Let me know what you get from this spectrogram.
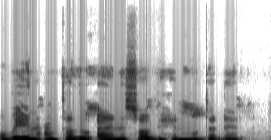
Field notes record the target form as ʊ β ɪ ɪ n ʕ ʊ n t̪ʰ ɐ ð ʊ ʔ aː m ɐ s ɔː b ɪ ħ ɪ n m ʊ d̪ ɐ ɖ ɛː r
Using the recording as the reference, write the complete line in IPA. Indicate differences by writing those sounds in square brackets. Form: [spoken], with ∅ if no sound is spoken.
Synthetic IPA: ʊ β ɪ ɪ n ʕ ʊ n t̪ʰ ɐ ð ʊ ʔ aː [n] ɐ s ɔː b ɪ ħ ɪ n m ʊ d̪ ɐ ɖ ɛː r

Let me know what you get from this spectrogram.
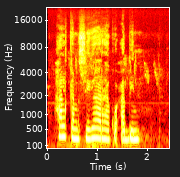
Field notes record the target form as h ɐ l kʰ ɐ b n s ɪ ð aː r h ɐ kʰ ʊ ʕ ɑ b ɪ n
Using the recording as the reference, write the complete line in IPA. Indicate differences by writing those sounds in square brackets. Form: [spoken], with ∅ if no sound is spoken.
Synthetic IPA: h ɐ l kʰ ɐ [∅] n s ɪ [ɣ] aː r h ɐ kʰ ʊ ʕ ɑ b ɪ n

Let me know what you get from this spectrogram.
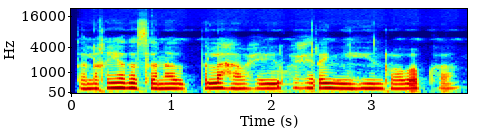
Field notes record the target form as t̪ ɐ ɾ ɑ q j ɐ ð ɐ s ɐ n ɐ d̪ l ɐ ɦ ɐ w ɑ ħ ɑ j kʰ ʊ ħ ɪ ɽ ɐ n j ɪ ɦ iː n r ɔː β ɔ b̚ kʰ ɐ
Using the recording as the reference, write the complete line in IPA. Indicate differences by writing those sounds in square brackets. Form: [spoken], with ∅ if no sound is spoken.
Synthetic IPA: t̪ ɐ [l] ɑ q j ɐ ð ɐ s ɐ n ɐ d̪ l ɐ ɦ ɐ w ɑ ħ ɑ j kʰ ʊ ħ ɪ [ɾ] ɐ n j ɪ ɦ iː n r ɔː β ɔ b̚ kʰ ɐ

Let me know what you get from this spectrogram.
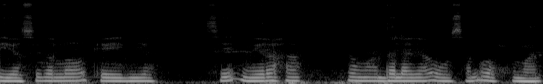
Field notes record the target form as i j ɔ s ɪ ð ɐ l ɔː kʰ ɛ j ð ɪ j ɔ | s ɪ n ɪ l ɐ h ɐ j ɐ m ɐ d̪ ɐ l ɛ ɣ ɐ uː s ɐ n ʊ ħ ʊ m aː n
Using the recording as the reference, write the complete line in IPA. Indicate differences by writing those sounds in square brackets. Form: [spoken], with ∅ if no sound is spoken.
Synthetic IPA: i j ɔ s ɪ ð ɐ l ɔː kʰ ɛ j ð ɪ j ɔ | s ɪ [m] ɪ [ɾ] ɐ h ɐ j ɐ m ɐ d̪ ɐ l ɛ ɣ ɐ uː s ɐ n ʊ ħ ʊ m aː n

